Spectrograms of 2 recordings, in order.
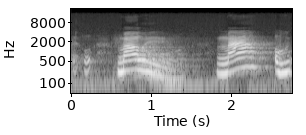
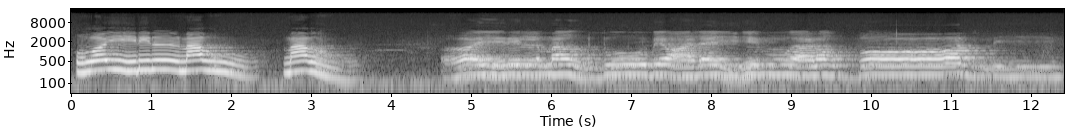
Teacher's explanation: Ketika saya nyampai ke huruf ghin itu tebal karena huruf tafkhim.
